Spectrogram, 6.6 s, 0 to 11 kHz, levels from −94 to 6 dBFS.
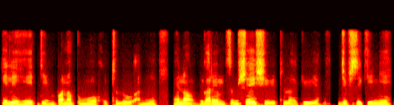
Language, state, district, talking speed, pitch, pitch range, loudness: Sumi, Nagaland, Dimapur, 145 wpm, 145 Hz, 135-160 Hz, -18 LUFS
